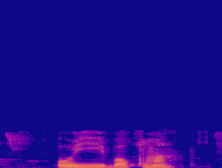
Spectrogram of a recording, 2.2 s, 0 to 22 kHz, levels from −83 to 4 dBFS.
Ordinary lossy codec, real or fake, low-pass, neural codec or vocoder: MP3, 24 kbps; real; 5.4 kHz; none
